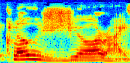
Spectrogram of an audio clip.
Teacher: Quando a gente fala close your eyes, mas é muito comum que soe close your eyes. Então esse S que teria um som de Z, na verdade, ganha um som de J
